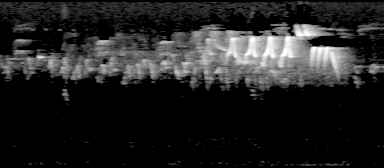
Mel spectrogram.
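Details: A Yellow Warbler at Oso Flaco Lake, near Guadalupe, California, sings a quick, bright burst of high, sweet slurred notes that speed up toward the end, over a steady background hiss.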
